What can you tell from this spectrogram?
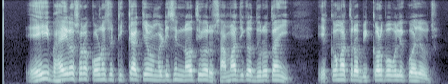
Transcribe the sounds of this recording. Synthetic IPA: eɦibʱajɾɔsɔɾɔkɔwɳ̃ɔsiʈikakebameɖisinnɔt̪ʰibaɾusamad͡ʒikɔd̪uɾɔt̪aɦĩ | ḛkɔmat̪ɾɔbikɔɭp̬ɔbolikuad͡ʒawt͡ʃʰi̥

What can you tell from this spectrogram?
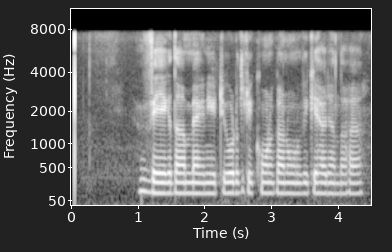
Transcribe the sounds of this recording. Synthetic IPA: ʋeːɡd̪aːmɛːɡniːʈjuːɖt̪ɾiːkoːɳkaːnuːɳʋiːkɪɦaːd͡ʒãːnd̪aːɦɛː

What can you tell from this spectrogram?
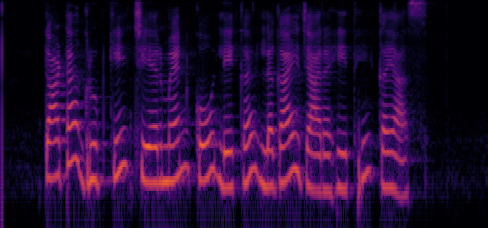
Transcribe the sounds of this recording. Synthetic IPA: ʈaːʈaɡɾuːpket͡ʃeːjəɾmɛːnkoleːkəɾlɐɡaːed͡ʒaːɾɐɦet̪ʰekɐjaːs

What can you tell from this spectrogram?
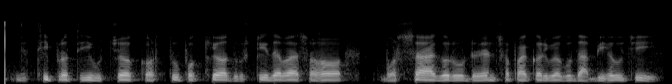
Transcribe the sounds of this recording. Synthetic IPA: et̪ʰipɾɔt̪iutːʃɔkɔɾt̪upɔkʰːjɔd̪ɾusʈid̪eβasɔɦɔ | bɔɾsaːɡɔɾuɖɾensɔpʰakɔɾibakud̪abiɦewt͡ʃʰi

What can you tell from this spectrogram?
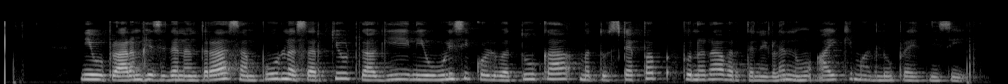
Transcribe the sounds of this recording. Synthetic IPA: niːʋupɾaːɾɐmbʱis̬id̪ɐnɐnt̪ɐɾɐsɐmpuːɾɳɐsɐɾkjuːʈɡaːɡiniːʋuːɭisikoɭːuʋɐt̪uːkamɐt̪ːusʈepɐpːunɐɾaːʋɐɾt̪ɐnɛɡɐɭɐnːuʔaːjkɛmaːɽɐlupɾɐjɐt̪nisi

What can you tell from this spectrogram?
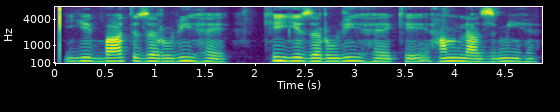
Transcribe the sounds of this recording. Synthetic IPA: jebaːt̪zɐɾuːɾiɦɛ | kʰejezɐɾuːɾiɦɛkeɦɐmlaːzmiɦɛ̃ː

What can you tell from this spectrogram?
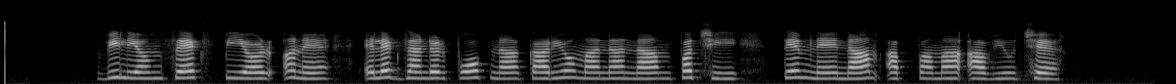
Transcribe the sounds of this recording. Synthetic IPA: ʋiljəmsekspiəɾəne | ɛleɡzãɳɖəɾpopnakaɾjomãnanampət͡ʃʰi | t̪emnenamapʋamãʔaʋjũt͡ʃʰe

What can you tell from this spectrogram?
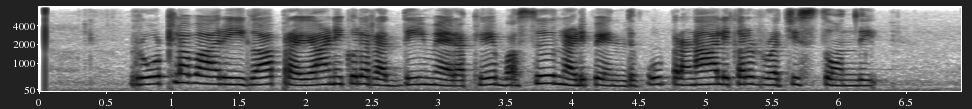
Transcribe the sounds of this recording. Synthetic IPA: ɾoːʈlɐʋaːɾiːɡaːpɾɐjaːɳikulɐɾɐd̪ːiːmɛːɾɐke̞ːbɐsulunɐɽipeːnd̪ukupɾɐɳaːlikɐluɾʋɐt͡ʃist̪o̞ːnd̪i

